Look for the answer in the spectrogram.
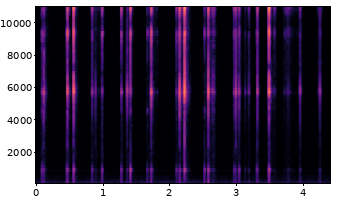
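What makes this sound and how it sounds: A small, hollow, apparently empty white disposable paper cup is held in both hands and tapped and scratched around its side and rim with fingertips and short nails. The result is a series of quick, dry clicks and taps with a light papery ring near 940 Hz and bright, crisp tops, over a quiet background.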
